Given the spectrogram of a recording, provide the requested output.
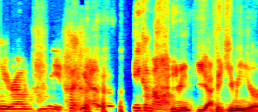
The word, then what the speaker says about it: DiCamillo: DiCamillo? Yeah. It's just how it looks. It is how it looks. People want to sometimes make those L's silent, in Italian, you say the L's. So DiCamillo.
